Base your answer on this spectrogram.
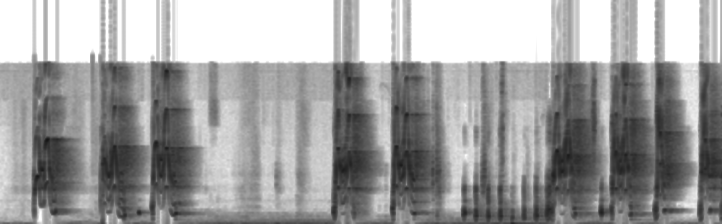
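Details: Civet baby making piercing, thin squeaks in irregular groups, some doubled, separated by quieter gaps with a soft low hum in the background.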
